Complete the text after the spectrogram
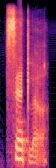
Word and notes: settler: Indian

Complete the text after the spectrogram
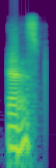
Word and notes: asp: Indian

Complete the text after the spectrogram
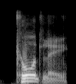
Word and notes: courtly: British English

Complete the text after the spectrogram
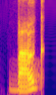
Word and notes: bug: Indian

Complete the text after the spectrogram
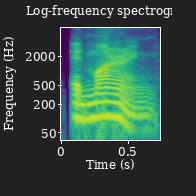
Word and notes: admiring: American English

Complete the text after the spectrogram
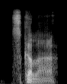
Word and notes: sculler: British English

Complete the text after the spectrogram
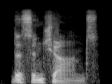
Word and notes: disenchant: British English

